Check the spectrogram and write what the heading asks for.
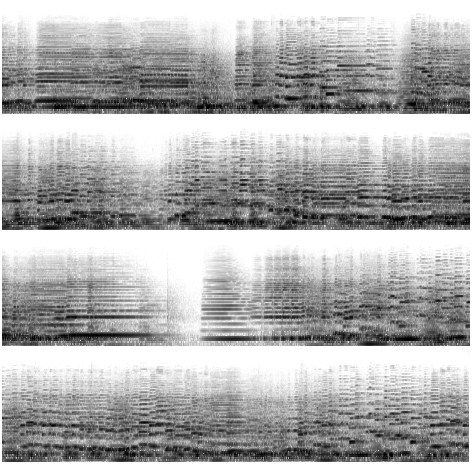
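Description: Solo accordion playing a busy passage with many quick notes. About two-thirds of the way through, the music breaks off for a brief pause and resumes on a held chord.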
